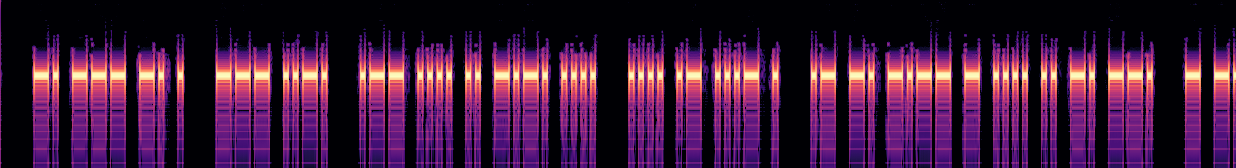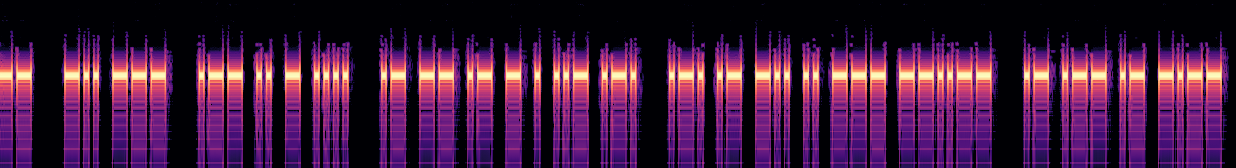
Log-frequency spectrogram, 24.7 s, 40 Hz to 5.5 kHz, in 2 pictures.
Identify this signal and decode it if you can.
Morse code, heard as a keyed tone, about 25 wpm, 600 Hz. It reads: NONE OF WHICH HAVE ANYTHING TO DO WITH AMATEUR RADIO, AWAY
